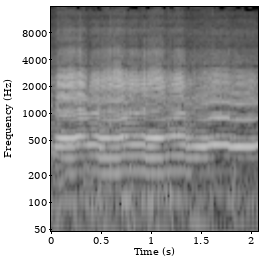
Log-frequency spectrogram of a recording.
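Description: Tenor saxophone improvising a line of short, shifting notes in free avant-garde jazz, over a lower held tone from the upright bass.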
